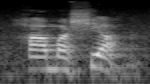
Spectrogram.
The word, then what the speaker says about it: HaMashiach: When you hear the word, the Christ in the Hebrew is pronounced HaMashiach.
